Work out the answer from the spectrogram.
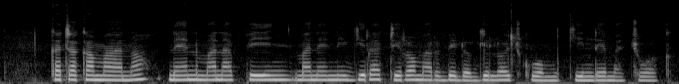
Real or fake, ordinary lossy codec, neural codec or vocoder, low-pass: real; none; none; 19.8 kHz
